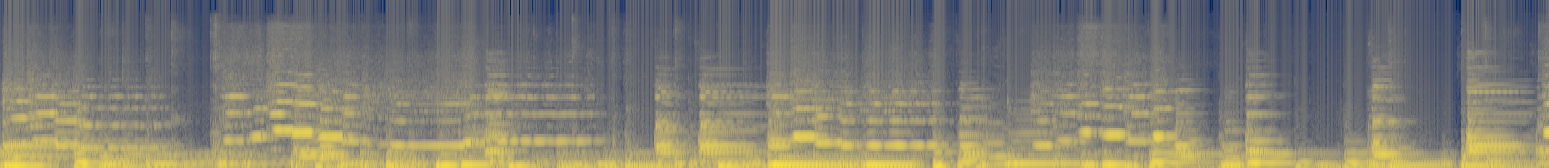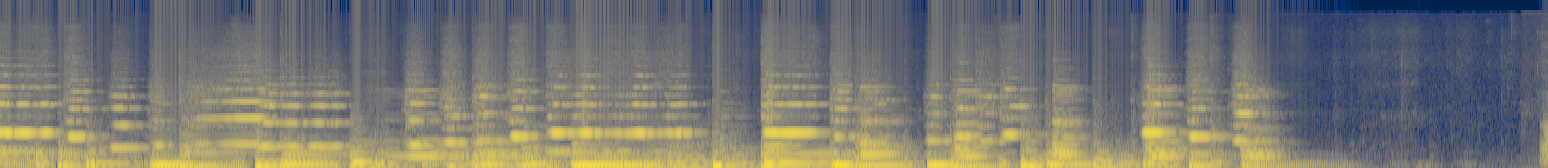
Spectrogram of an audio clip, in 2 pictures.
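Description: Live jazz trio: a flute carries the melody over upright double bass and a Roland V-Piano digital piano. The tune comes to its end near the close.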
